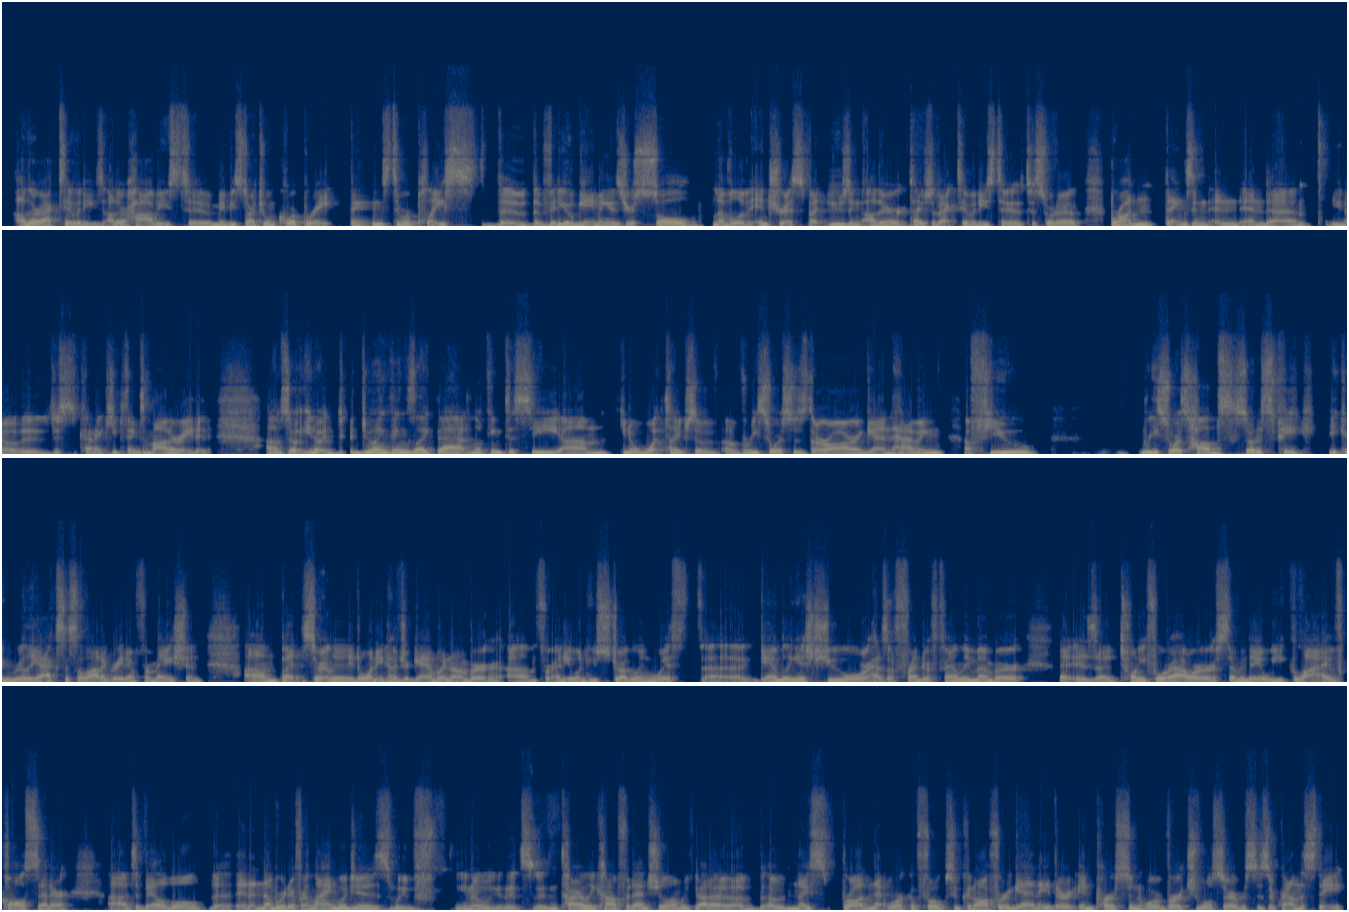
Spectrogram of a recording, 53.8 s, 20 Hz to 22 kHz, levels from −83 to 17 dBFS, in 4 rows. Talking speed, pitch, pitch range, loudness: 175 wpm, 105 Hz, 95-115 Hz, -29 LUFS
